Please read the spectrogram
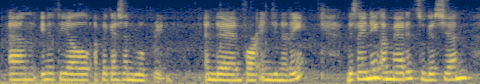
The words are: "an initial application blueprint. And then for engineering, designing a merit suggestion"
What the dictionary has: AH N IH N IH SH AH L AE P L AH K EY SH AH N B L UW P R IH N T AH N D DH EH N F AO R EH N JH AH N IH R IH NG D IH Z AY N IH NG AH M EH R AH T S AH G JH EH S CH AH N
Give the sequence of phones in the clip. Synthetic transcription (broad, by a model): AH N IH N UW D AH L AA P L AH K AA S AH N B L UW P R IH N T AH N D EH N F AO R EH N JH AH N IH R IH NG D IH S AY N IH NG AH M EH R AH T S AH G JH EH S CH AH N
